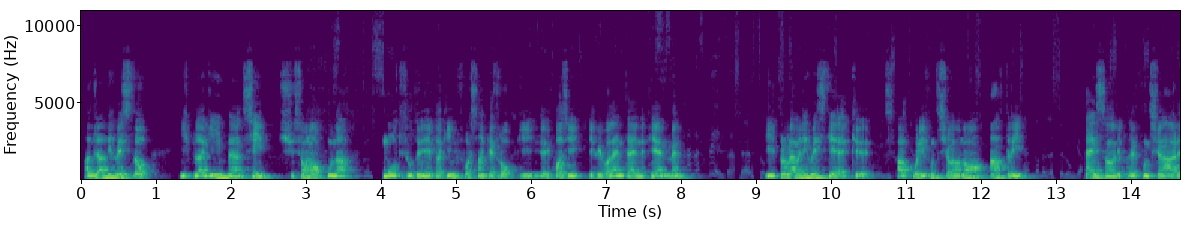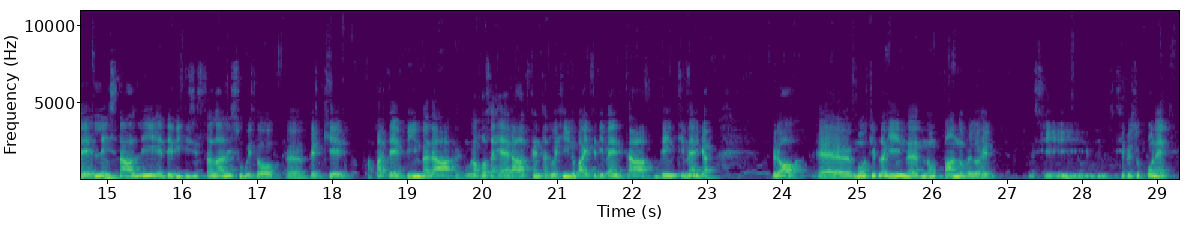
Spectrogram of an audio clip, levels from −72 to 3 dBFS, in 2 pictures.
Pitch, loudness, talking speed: 140 Hz, -19 LUFS, 135 wpm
